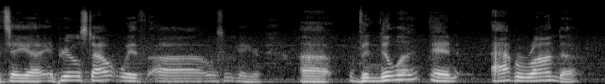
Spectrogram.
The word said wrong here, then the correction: Amburana: No, excuse me. I pronounced that wrong. Sorry. – Ashwagandha. – Excuse me. Amburana wood.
